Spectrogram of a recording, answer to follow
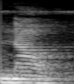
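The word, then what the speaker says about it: know: लो, एन ओ डब्ल्यू नाव। अगर के एन ओ डब्ल्यू रहता तब उच्चारण क्या होता, क्या होता, कनाव, नो या नाव। दोस्तों इसका उच्चारण नो होता है, क्योंकि अंग्रेजों ने ऐसा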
